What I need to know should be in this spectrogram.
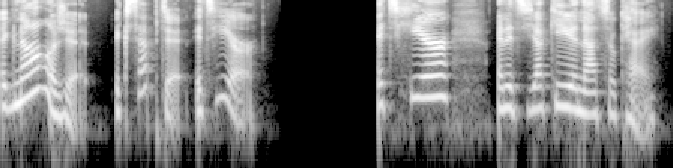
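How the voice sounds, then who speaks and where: A woman's voice: fairly high pitch, a little slow, no echo, studio quality. A woman clinician co-hosting a podcast, explaining points in a conversational way and often checking in with "right?". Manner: animated, repeats points with "right?".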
